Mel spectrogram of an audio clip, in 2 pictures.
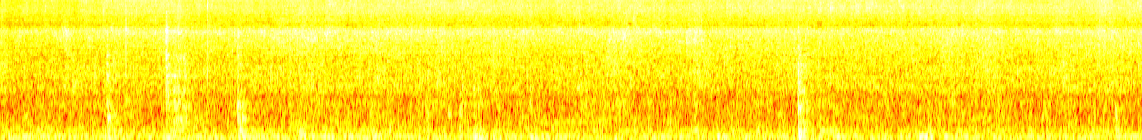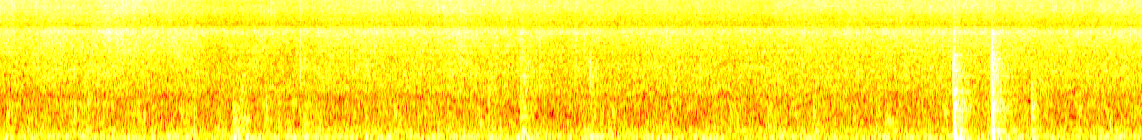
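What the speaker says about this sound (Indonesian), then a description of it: "Kita tumis bawang merah dan bawang putihnya." Shallots and garlic sautéing in a pan, a steady, soft sizzle and crackle that continues throughout with a few light stirring clicks, no talking.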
